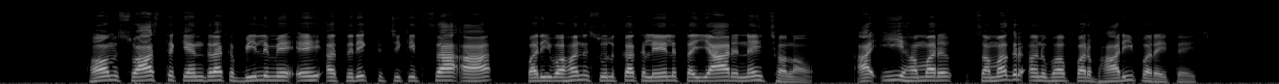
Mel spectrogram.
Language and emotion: Maithili, sad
